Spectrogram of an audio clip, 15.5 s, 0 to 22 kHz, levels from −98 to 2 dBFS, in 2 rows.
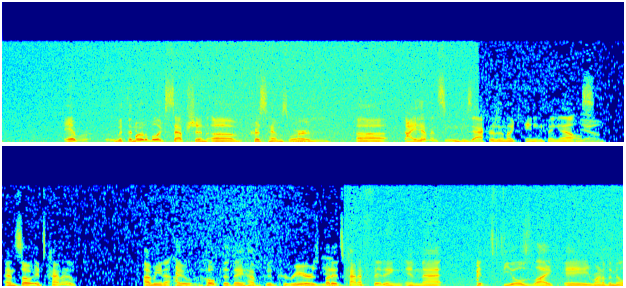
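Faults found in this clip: Short glitches at 0.33, 1.66, 5.03, 9.94 and 13.70 s. Each lasts about 25 to 30 ms, roughly one 26.1 ms frame. Brief chirp, noise burst or hole, with the audio skipping ahead. Landmarks: the first falls just before "ever with the", the second just after "ever with the", and the third just before "haven't seen these". Likely cause is a broken MP3 bit reservoir. A frame was dropped, and the next frame reached back for borrowed bytes that now belong to a different frame.

Overdone noise removal from 5.95 to 12.05 s. The background drops, with twinkling specks where bands flicker on and off. The noise reduction stage is set too aggressively. It cuts bands that sit close to its noise estimate and removes quiet speech detail with them. Outside this span, room noise sits about 13 dB below the speech.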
